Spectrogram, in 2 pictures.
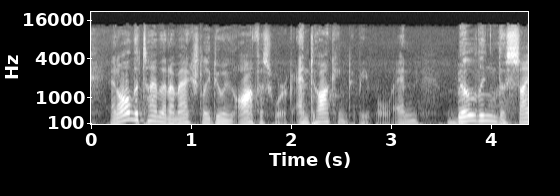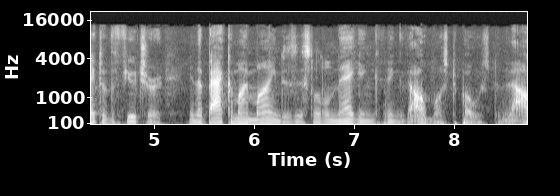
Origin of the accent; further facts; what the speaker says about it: Fargo, North Dakota, United States; When I was growing up in Fargo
